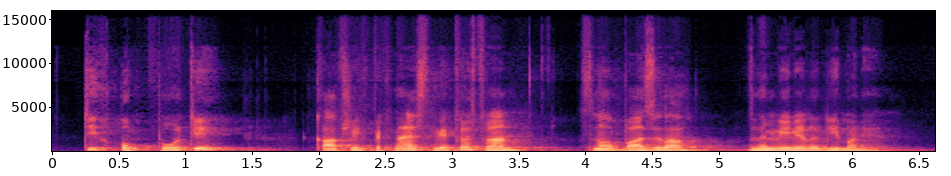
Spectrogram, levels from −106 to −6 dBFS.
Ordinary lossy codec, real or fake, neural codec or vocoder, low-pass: Opus, 32 kbps; fake; codec, 32 kHz, 1.9 kbps, SNAC; 14.4 kHz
